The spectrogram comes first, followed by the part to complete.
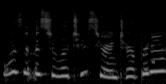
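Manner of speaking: ordinary talk, nothing marked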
